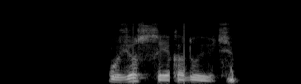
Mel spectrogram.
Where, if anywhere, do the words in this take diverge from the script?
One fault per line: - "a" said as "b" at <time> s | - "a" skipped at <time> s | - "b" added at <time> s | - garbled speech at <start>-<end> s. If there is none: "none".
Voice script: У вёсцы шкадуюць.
none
